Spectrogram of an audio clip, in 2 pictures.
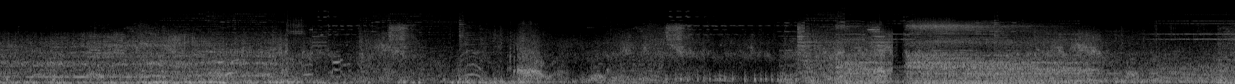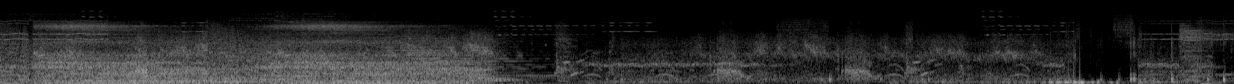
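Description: Magic spell effects crackle and whoosh in a fantasy game.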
